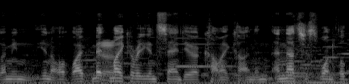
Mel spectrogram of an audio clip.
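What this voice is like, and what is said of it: Irish accent. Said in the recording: “You've got an Irish accent.”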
